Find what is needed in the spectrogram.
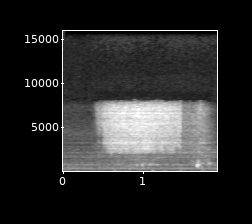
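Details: A single soft, high airy hiss rises, holds about one second, then fades over quiet room noise, from the speaker's own ventilator: one home mechanical ventilator breath cycle.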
